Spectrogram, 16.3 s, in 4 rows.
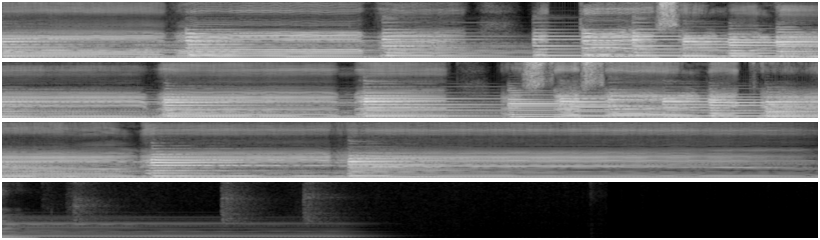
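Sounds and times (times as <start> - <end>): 
soprano voice: 0.0 - 12.9.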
